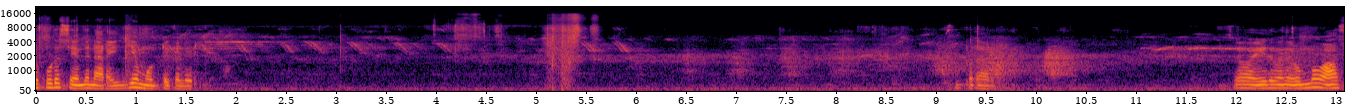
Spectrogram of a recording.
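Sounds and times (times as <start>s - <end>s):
bird calling: 0.0s - 13.0s
brief rustle: 4.0s - 5.7s.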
